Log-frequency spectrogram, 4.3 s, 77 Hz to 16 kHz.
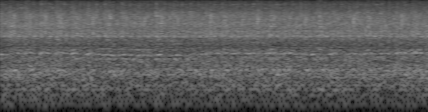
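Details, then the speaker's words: Volvo 244 idling during a Sun tester cylinder balance test, cylinders cut in turn (cylinder three dropped 77 rpm, the next 87): even, steady idle with no misses, and RPM drops are close across cylinders. Balance is good; owner's head-gasket worry doubted. "and what we want to see is pretty much the same numbers of on each cylinder that will indicate that the cylinder balance is good wow oh it's close it's really close that is impressive"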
